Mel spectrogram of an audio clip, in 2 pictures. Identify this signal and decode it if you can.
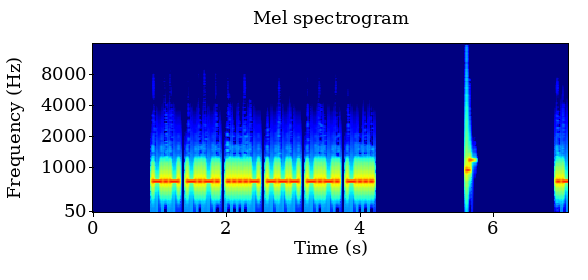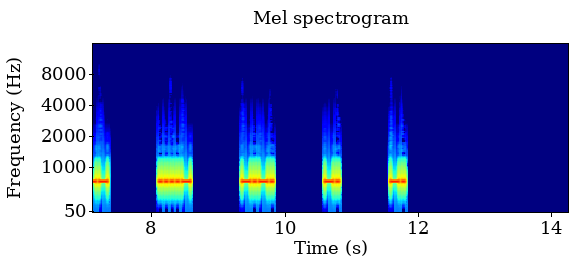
Morse code, heard as a keyed tone, about 28 wpm, spaced as for 15 wpm, 700 Hz. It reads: KC4OCB W4CNN
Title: USA Call Signs - 6x Character Spacing - 28wpm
